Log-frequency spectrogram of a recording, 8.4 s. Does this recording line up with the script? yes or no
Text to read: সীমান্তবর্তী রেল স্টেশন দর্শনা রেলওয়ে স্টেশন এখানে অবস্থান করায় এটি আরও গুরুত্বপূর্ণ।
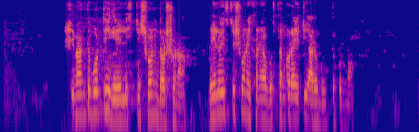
yes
